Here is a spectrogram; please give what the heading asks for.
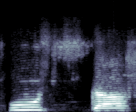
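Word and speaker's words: Uzcátegui: If you don't know how to pronounce, it sounds like Uzcategui.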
